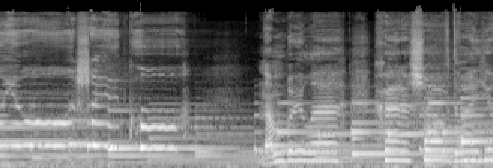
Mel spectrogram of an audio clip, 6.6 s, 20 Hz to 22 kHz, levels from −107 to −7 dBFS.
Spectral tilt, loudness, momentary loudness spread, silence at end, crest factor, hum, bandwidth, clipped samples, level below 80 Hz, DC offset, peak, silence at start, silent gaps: -5 dB/octave; -19 LUFS; 13 LU; 0 s; 18 dB; none; 17 kHz; under 0.1%; -44 dBFS; under 0.1%; 0 dBFS; 0 s; none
